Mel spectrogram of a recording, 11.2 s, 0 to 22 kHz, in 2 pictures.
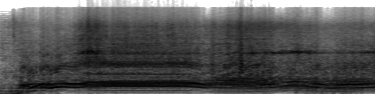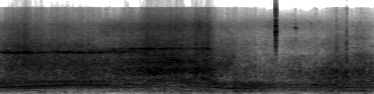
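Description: Audi S7's 4.0-litre twin-turbo V8 through an AWE Touring catback exhaust, driven hard as the car accelerates past. The engine note climbs and drops in pitch several times, rises steadily for a few seconds, then falls away near the end.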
